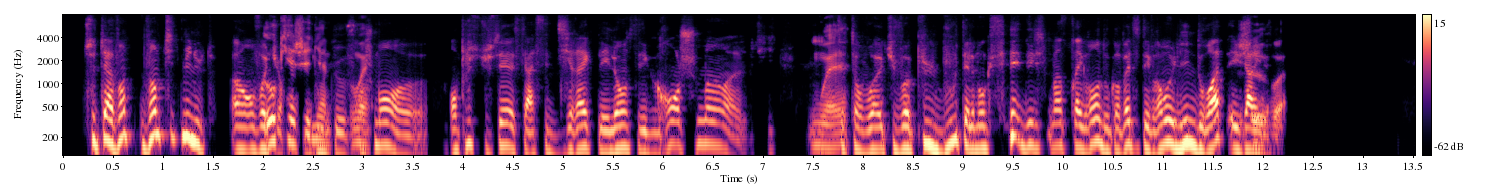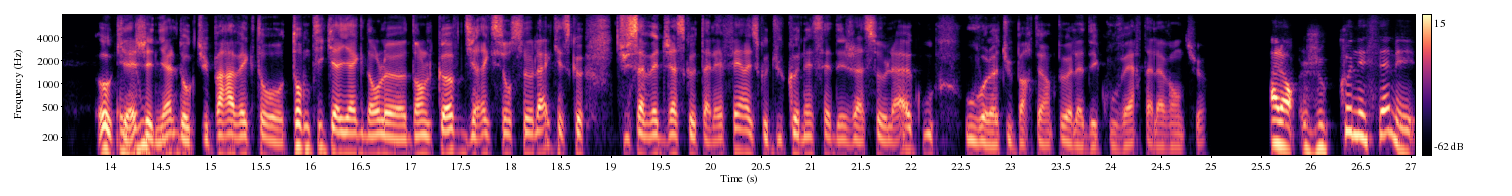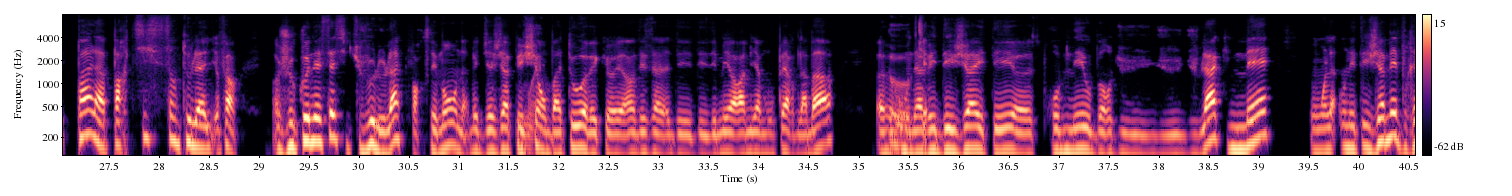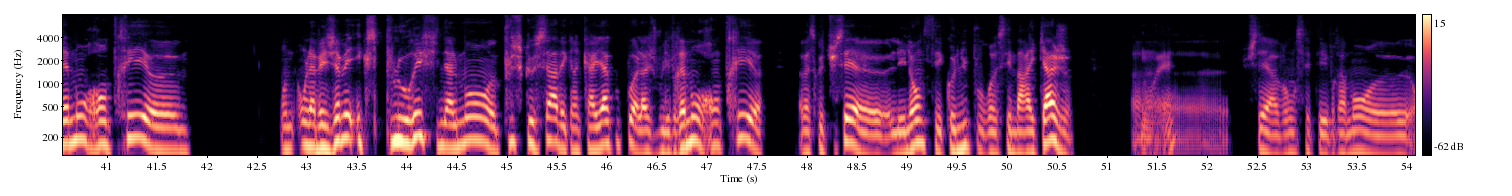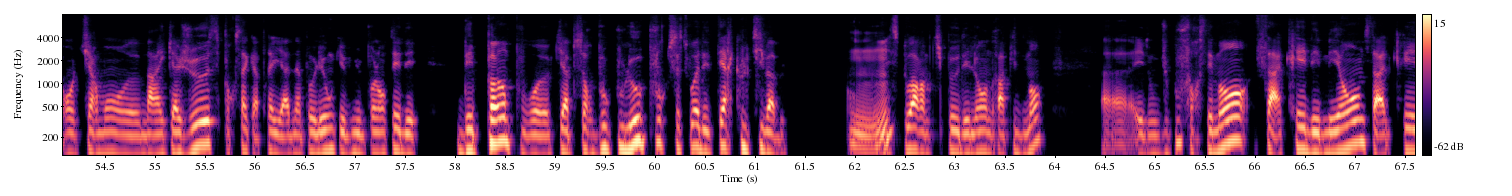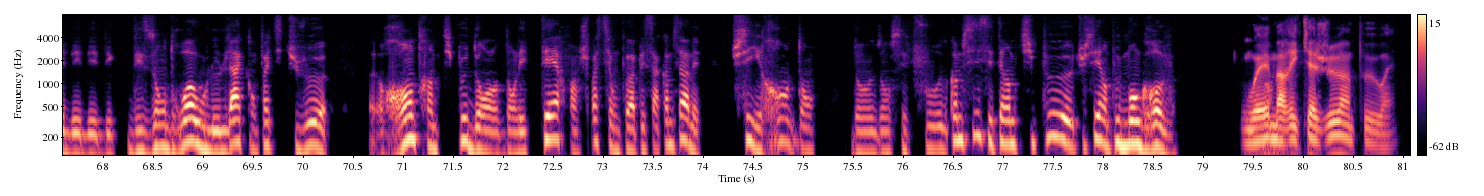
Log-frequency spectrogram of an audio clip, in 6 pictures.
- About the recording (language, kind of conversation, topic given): French, podcast, Peux-tu nous raconter une de tes aventures en solo ?
- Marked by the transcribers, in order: chuckle; other background noise; stressed: "pins"; stressed: "terres"; stressed: "rentre"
